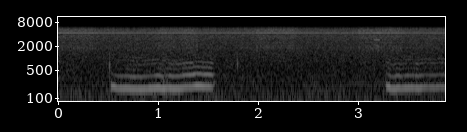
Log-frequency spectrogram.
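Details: Stan the grey cat snores in his sleep. One loud, low, even drone lasts about a second, then the next snore begins after a short silent gap. The room is otherwise quiet.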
